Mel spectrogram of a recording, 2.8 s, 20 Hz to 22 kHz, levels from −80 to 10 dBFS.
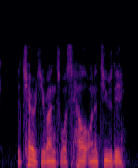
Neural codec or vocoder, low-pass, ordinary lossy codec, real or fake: none; 7.2 kHz; Opus, 16 kbps; real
